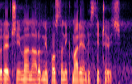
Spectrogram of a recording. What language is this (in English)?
Serbian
